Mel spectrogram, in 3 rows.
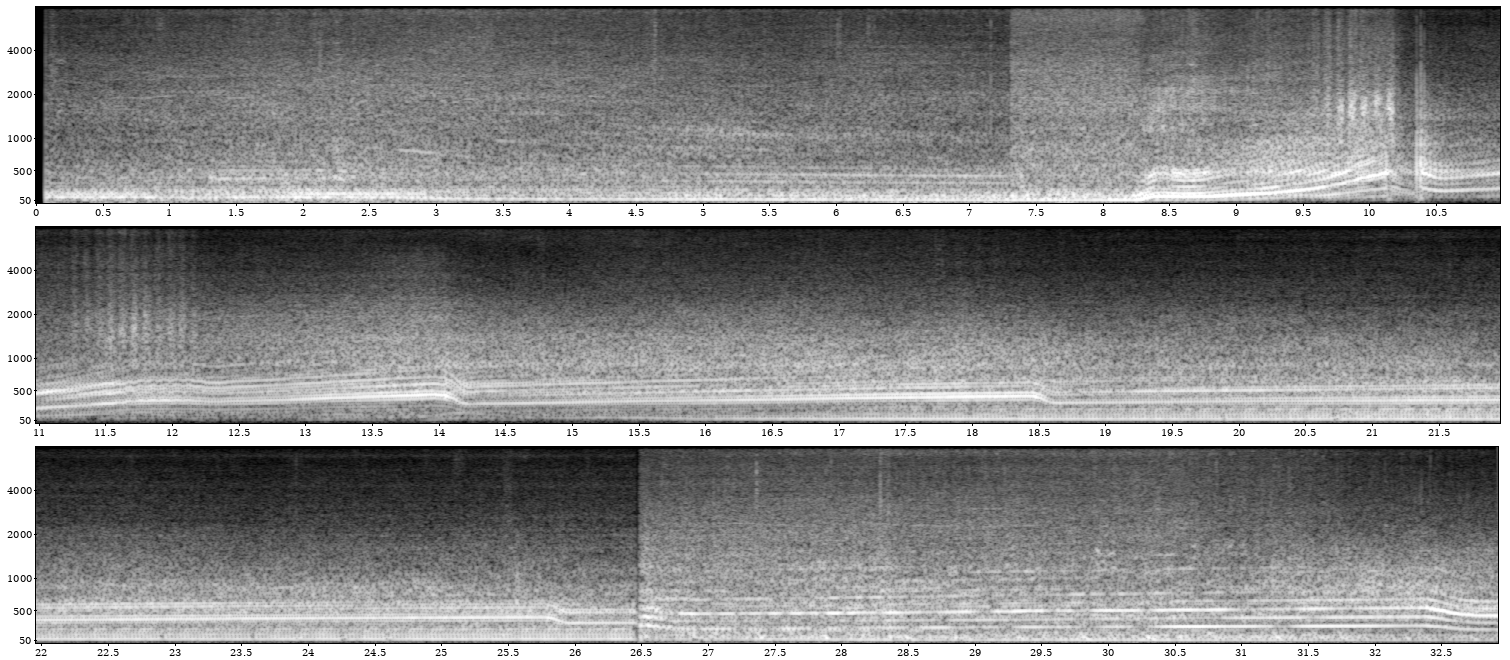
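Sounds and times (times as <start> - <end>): car engine revving through gears: 8.2 - 32.9.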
